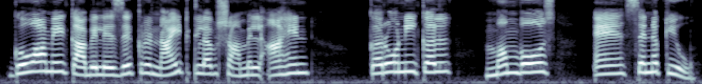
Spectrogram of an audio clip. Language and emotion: Sindhi, neutral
